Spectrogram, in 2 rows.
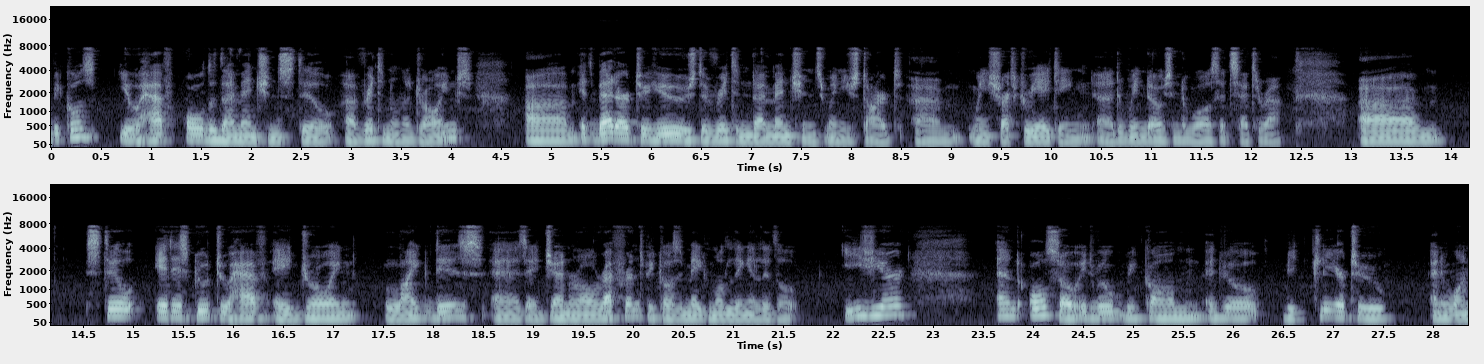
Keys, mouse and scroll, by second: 1.8 click, 2.4 scroll up 3, 12.6 scroll down 1, 14.2 scroll down 1.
